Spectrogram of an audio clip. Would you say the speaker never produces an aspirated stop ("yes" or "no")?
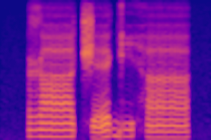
yes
